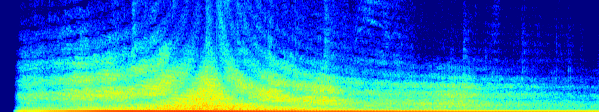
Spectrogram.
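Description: An aircraft flying past: its engine tone swells to its loudest about a second and a half in, drops in pitch as it passes, and then fades away.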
